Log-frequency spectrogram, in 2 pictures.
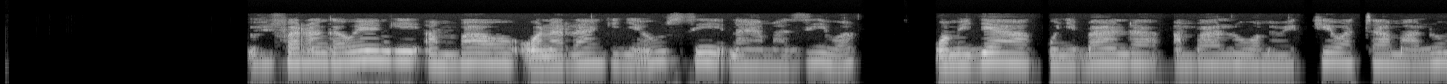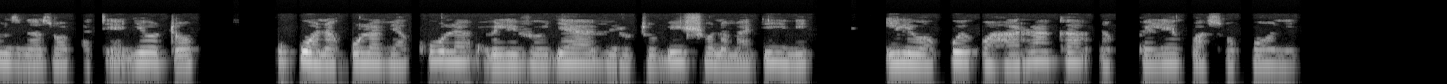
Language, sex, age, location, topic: Swahili, female, 36-49, Dar es Salaam, agriculture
